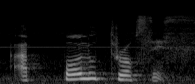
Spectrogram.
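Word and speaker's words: apolutrosis (ἀπολύτρωσις): The meaning of the word redemption from the Greek, it is pronounced apolutrosis.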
